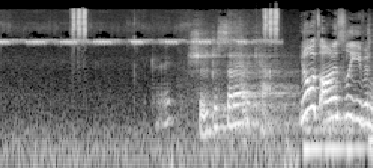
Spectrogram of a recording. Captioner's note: crickets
